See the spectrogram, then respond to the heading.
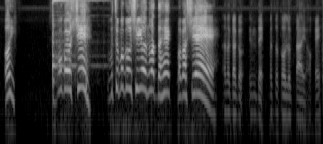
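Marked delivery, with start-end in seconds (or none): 0.1-4.3 high, loud astonished yells; excited shouting. Real, not acted. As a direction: shout at a startling sight. Spots creature in house.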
